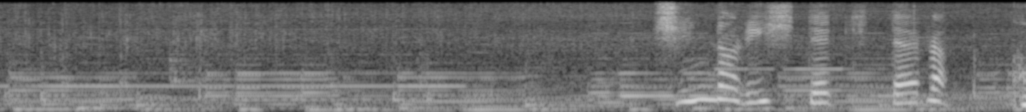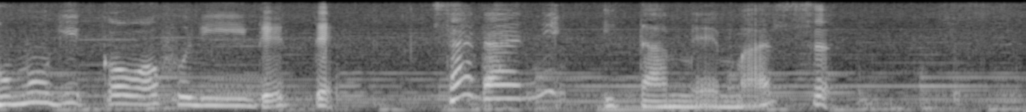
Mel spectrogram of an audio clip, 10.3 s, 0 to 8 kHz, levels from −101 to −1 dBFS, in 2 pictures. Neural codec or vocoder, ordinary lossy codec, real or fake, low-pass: none; none; real; 7.2 kHz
